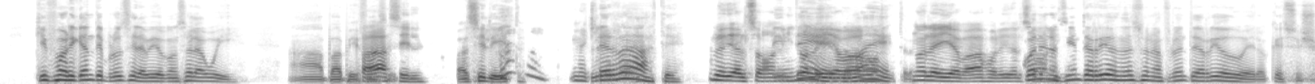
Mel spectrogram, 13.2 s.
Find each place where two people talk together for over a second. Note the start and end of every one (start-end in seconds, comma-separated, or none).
7.7-9.2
